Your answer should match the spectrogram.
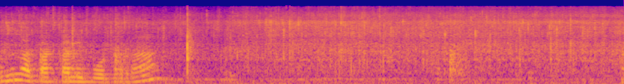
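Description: Shallots, garlic and dried red chillies sizzling in hot oil in a pan, a steady hiss. A voice speaks over it for about the first second, and there is one sharp tick a little over a second in.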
